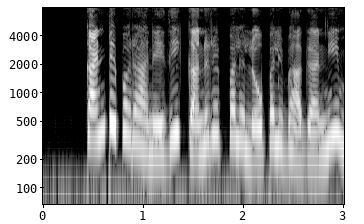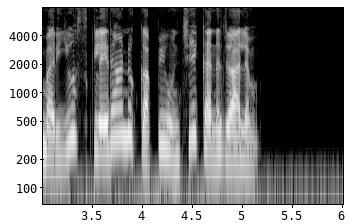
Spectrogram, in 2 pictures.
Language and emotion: Telugu, neutral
